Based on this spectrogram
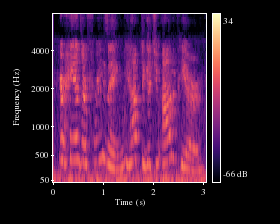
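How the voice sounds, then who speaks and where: A woman's put-on character voice, squeaky and extremely high, at a moderate pace over clear background noise. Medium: read story.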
